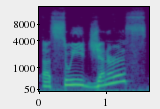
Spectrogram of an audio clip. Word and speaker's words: sui generis: Sui generis? – You pronounced it correctly.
